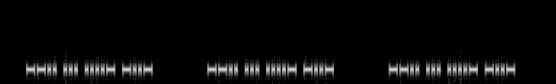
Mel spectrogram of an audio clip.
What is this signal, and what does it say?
Morse code, heard as a keyed tone, about 46 wpm, 700 Hz. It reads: ZS4X ZS4X ZS4X
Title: DXCC-100 Call Signs - 4 Characters - Repeated 3x - 45wpm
